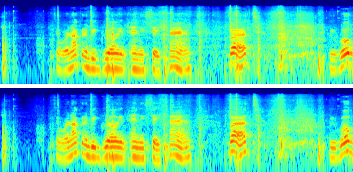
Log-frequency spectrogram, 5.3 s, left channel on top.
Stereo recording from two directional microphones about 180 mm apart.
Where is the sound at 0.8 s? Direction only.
40° right (ahead or behind).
